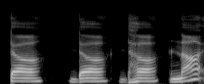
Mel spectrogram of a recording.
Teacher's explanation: ಟ ಡ ಢ ಣ ಎಂಬ ಅಕ್ಷರಗಳನ್ನ ಉಚ್ಚರಿಸುವಾಗ ನಾಲಿಗೆಯನ್ನ ಮಡಚಬೇಕಾಗುತ್ತದೆ. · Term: ಮೂರ್ಧನ್ಯ ಅಕ್ಷರಗಳೇ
